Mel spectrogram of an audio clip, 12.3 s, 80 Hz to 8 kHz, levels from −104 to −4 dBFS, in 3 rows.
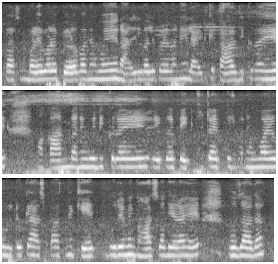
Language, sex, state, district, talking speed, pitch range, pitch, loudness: Hindi, female, Bihar, Gaya, 200 wpm, 240-260 Hz, 250 Hz, -15 LUFS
